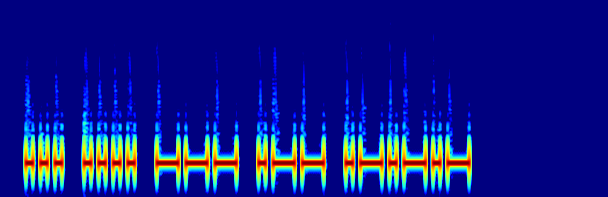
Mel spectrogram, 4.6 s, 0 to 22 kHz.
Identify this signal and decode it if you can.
Morse code, heard as a keyed tone, about 21 wpm, 700 Hz. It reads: SHOW.
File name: practice / 22wpm / Easy Sentences with Hints - 22wpm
